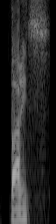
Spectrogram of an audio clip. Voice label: "bice", American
